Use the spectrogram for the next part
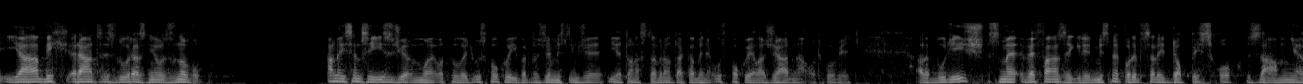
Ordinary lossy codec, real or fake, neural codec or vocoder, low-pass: Opus, 16 kbps; fake; codec, 16 kHz, 4.8 kbps, FACodec; 7.2 kHz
